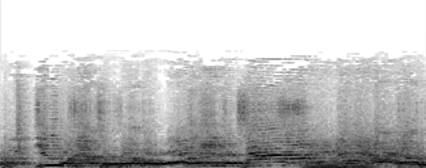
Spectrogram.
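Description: A man singing into a microphone over live gospel band accompaniment of drums and electric bass guitar, with a low bass note held near the end, and congregation voices joining in.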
